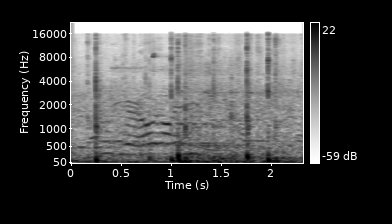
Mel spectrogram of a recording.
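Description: Several basketballs bouncing on a hardwood court in a large arena, in irregular thuds from more than one ball.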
